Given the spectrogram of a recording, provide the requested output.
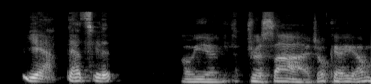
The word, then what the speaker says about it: dressage: Marcus, it's pronounced dressage.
